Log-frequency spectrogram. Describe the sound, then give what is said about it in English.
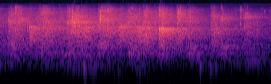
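An audience applauds, a dense, steady wash of many hands clapping together at a moderate level for about three seconds, with no voices standing out. “Give yourselves a round of applause for being here on this morning.”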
